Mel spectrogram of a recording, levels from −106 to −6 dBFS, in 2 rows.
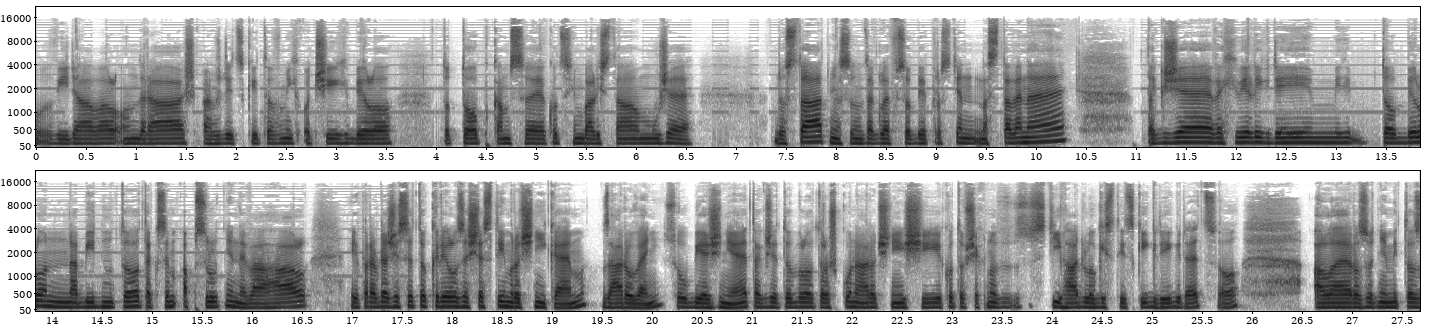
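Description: Load changes in the computer, from processor, graphics or mouse activity, disturb the ground shared with the audio circuit, and that shifting ground reaches the recording as computer activity noise. From the start to 17.57 s, just before "to krylo se šestým", a buzzing, chirping layer runs under the speech, pulsing at around a thousand times per second and sitting roughly 30 dB below it, rising and falling with the machine's workload rather than with the speech.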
